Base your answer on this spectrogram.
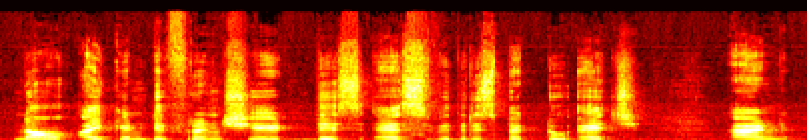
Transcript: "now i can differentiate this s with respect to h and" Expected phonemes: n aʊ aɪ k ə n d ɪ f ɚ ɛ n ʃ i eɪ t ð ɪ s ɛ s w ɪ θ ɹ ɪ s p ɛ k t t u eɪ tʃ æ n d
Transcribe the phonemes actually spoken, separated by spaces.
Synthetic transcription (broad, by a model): n aʊ aɪ k ə n d ɪ f ɚ ɛ n ʃ i eɪ t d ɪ s ɛ s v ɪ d ɹ ɪ s p ɛ k t t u eɪ tʃ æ n d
